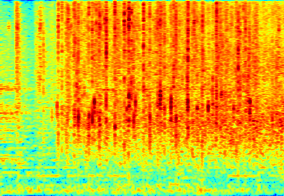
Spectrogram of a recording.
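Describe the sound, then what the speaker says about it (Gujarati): Audience clapping at a village wrestling competition, steady crowd applause that swells slightly after the first half second and continues throughout. "તાળીઓ પાડો દામોદરભાઈ માટે."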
